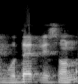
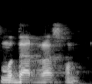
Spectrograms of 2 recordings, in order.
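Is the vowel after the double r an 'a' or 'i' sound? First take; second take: i; a. First: The vowel after the double r is 'i'. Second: The vowel after the double r is 'a'. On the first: The speaker calls it right. "So it makes a E sound" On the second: The speaker calls it wrong. "they will think, well, that's a Fatha, that's a A sound"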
